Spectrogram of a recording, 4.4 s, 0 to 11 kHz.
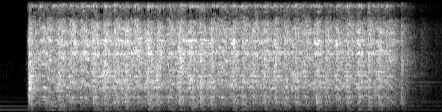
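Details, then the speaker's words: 2003 LM4 aluminum 5.3L LS V8, carbureted with bowls hand-filled, no fuel system yet: starter spins engine steadily nearly four seconds, about three beats a second, never catches; crank no-start, owner suspects the ignition switch is acting up. "So I think the switch is acting up, so let me see if it fires up now."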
